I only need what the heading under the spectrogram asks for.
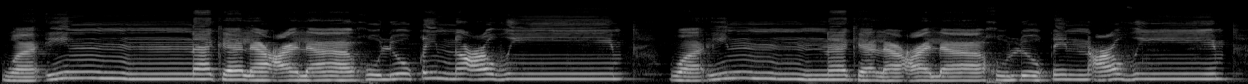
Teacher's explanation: நூன் முஷத்ததா குன்னா செஞ்சு ஓதணும்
